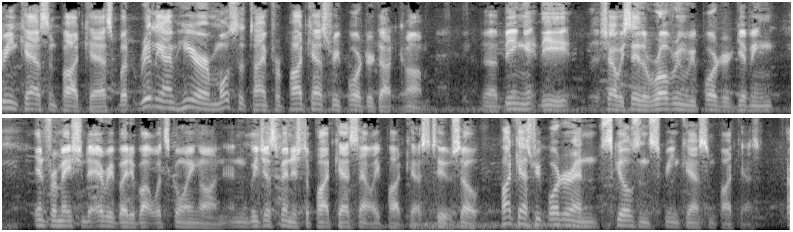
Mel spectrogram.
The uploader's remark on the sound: Recorded from New Media Expo 2015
